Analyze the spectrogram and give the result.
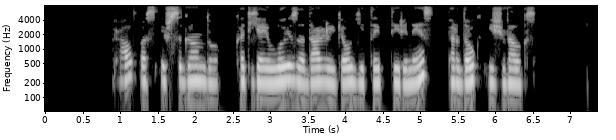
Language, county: Lithuanian, Marijampolė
